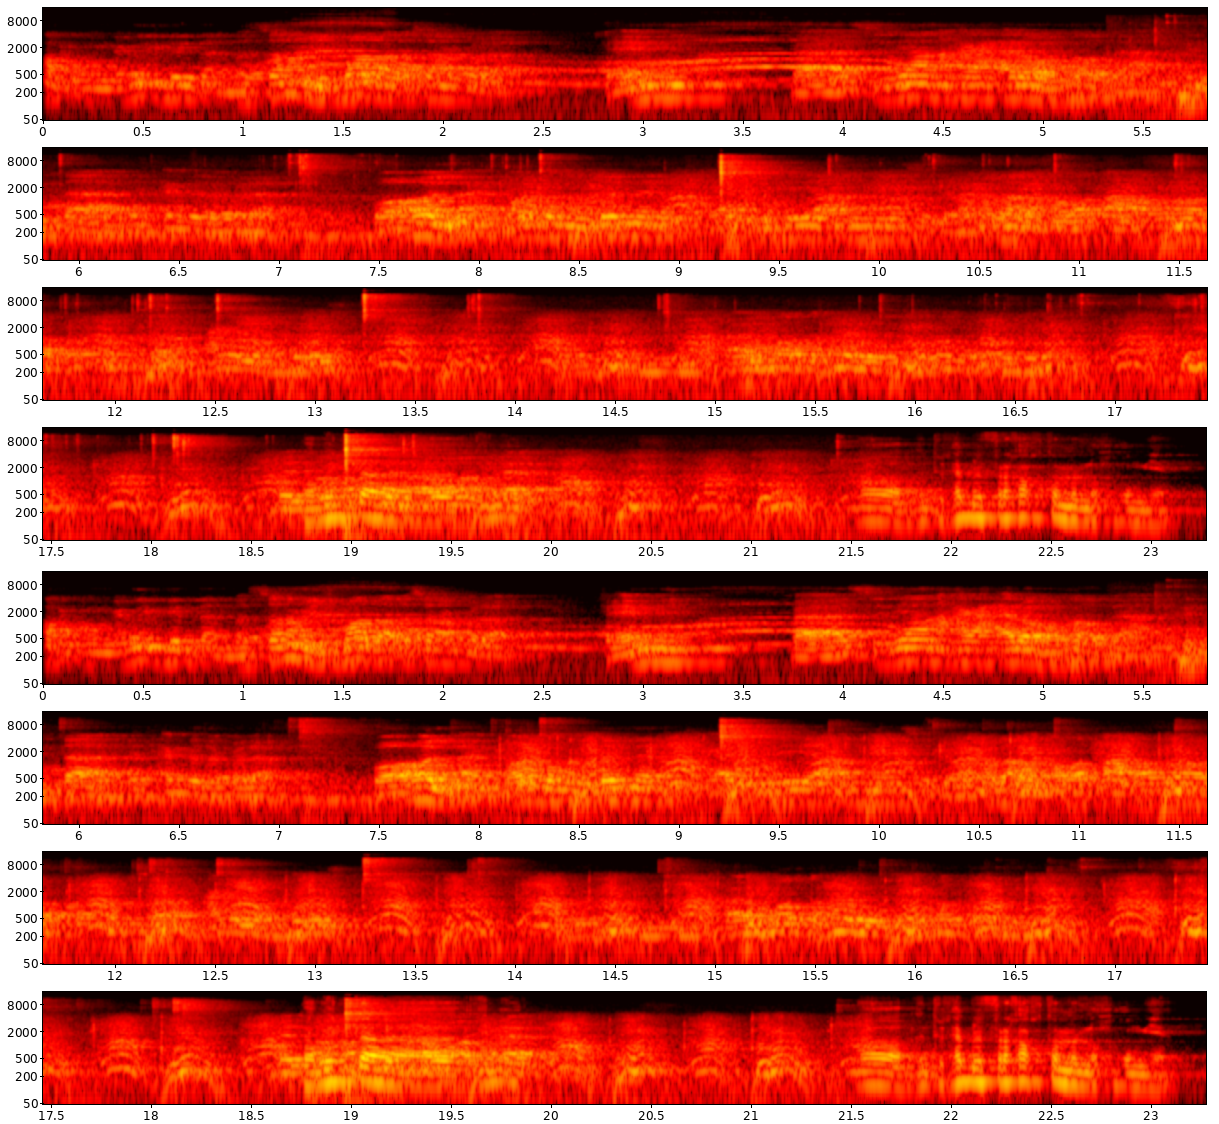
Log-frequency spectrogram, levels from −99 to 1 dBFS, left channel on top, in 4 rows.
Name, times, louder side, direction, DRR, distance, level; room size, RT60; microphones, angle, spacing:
voice 1, 0.0-2.3 2.8-3.2 3.7-13.1 14.0-16.7 18.6-20.2 21.7-21.9, right 1 dB, 55° right, -5 dB, 1.3 m, -45 dB
Growling, 0.7-7.5, left 3 dB, 75° left, 0.8 m, -55 dB
sound 1, 5.3-21.5, left 5 dB, 35° left, 0.6 m, -52 dB
Zipper (clothing), 8.1-21.6, right 3 dB, 80° right, 0.7 m, -49 dB
voice 2, 18.8-19.8 21.5-23.1, right 4 dB, 25° right, 12 dB, 0.3 m, -41 dB
9.3 x 7.9 x 3.3 m, 1.1 s
head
